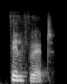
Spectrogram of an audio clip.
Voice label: "fylfot", Indian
